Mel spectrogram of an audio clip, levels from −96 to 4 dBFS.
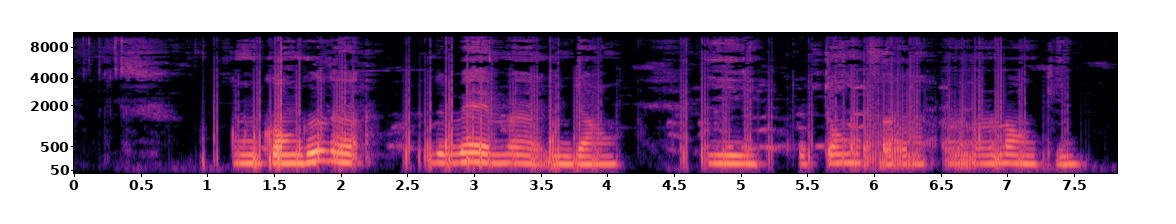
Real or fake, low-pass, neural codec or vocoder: real; 9.9 kHz; none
